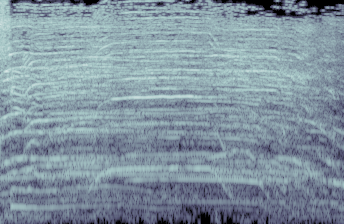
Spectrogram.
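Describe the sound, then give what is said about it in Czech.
A studio audience shouts together, many voices merging into one loud, sustained roar that holds steady for about three seconds and eases off slightly at the end. “A aby jsme vám to krásně ukázali, pojďme tady všichni ve studiu zakřičet, kolik je tady lidí.”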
